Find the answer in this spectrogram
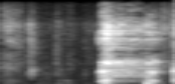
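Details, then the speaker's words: Adult who says they are sick gives one short, harsh cough with two quick pulses, then a third burst begins. Recorded on a phone microphone, so the cough sounds quieter: cough. "Ja, tut mir leid, ich muss kurz husten, weil ich krank bin."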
